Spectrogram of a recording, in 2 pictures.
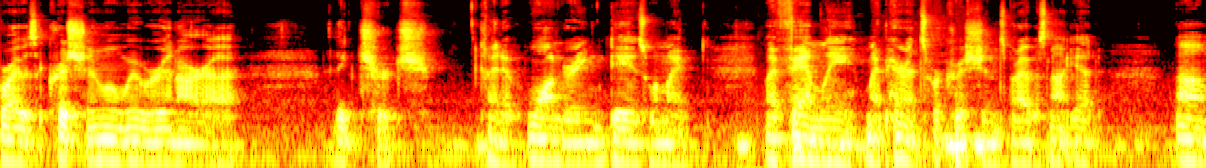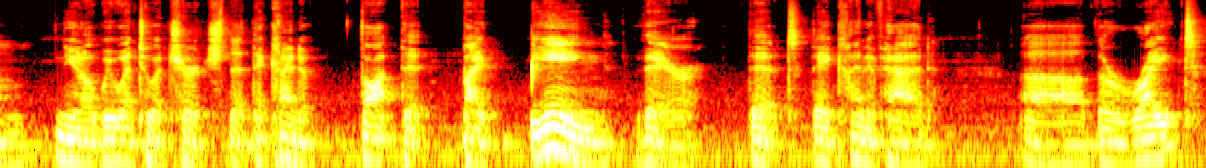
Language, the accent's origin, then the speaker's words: English; United States; being a citizen of our country is something conferred on us by birth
